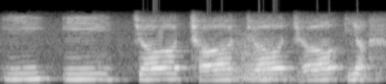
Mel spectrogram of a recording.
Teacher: जब भी आप बोल रहे तो आपका जो जीभ है वो तालु में चिपक रहा होगा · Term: तालव्य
